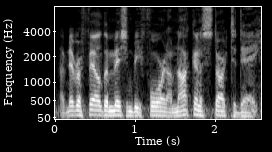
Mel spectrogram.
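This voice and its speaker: Brisk, confident male soldier, played by an actor. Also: on the low side, a little hiss or hum, close to an everyday voice. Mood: resolute. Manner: brisk, firm, respectful to superior. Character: confident, dutiful male soldier, a military sergeant. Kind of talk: video game cutscene dialogue.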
